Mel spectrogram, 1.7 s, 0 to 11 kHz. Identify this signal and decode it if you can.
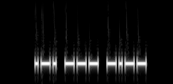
Morse code, heard as a keyed tone, about 37 wpm, 700 Hz. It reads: ROY
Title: USA Common Names - Max 4 Letters - 40wpm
